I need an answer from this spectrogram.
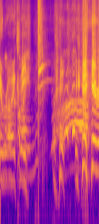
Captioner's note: ping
